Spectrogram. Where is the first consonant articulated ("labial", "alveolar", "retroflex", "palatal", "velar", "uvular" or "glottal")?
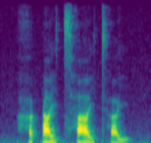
glottal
